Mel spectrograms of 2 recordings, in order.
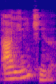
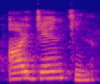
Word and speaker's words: Argentina: não pronuncia no inglês Argentina é Argentina lembra que o a letra G tem o som de di Exatamente isso Argentina e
